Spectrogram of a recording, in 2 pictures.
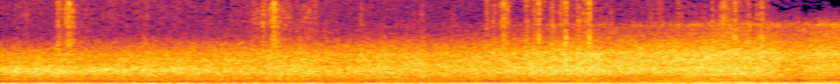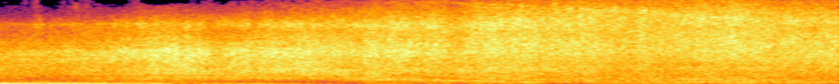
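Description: Propeller engines of a large aircraft roar loudly and steadily, then pass close by.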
